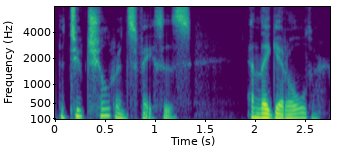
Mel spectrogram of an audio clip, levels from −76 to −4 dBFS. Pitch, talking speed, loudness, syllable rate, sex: 120 Hz, 175 wpm, -19 LUFS, 5.1 syllables/s, male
